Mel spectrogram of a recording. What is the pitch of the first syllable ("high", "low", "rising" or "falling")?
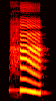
falling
